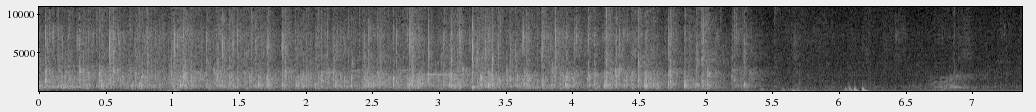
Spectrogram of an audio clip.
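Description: An audience at a Sunday church service applauds to welcome a preacher, with dense, steady clapping for about five seconds that then quickly dies away into near silence, broken by a few soft thumps.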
